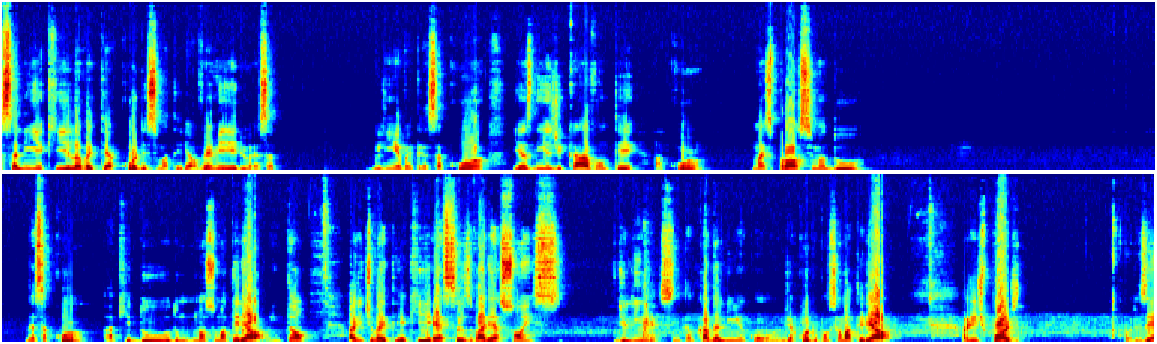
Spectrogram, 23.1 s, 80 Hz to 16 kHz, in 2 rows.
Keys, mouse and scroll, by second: 7.2 F12, 10.6 click, 20.6 click, 22.8 click.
